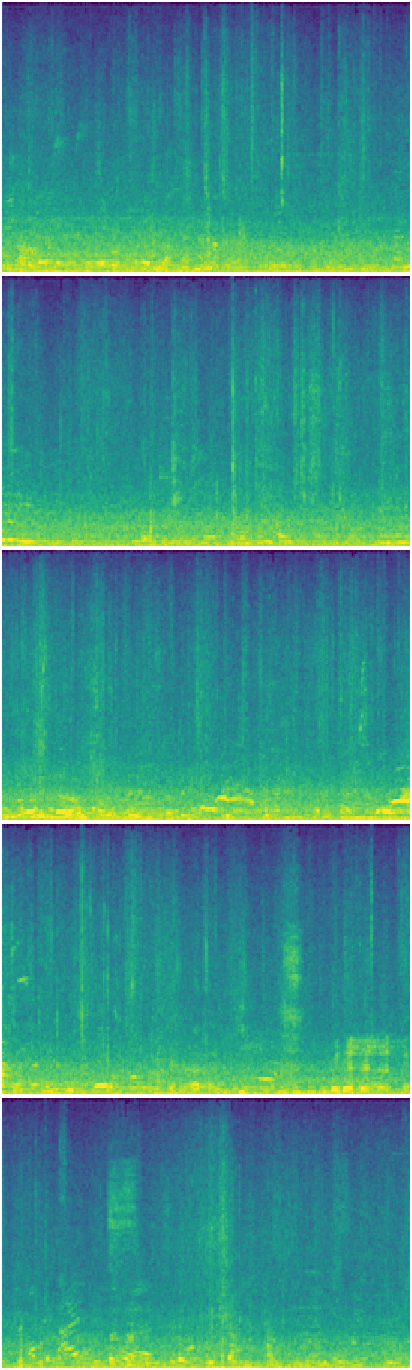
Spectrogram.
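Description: A crowd of adults talks in a low murmur outdoors.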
